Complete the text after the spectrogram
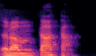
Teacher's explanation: most of the time people they actually drop the ha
